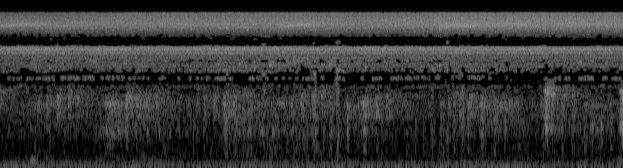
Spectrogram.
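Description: A large swarm of bats in flight calling together, a steady high-pitched chorus of many squeaks that blends into a hiss.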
